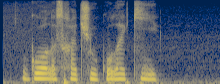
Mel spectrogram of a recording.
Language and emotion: Russian, neutral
